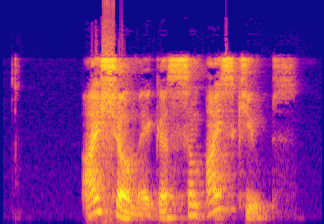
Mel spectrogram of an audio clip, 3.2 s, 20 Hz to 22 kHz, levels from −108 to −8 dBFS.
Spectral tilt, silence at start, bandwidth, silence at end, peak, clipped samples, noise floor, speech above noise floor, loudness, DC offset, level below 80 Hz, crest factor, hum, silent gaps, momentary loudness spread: -1 dB/octave; 0.85 s; over 20 kHz; 0.3 s; 0 dBFS; 0.2%; -78 dBFS; 64 dB; -11 LUFS; under 0.1%; -60 dBFS; 16 dB; none; none; 22 LU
